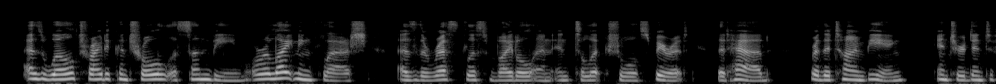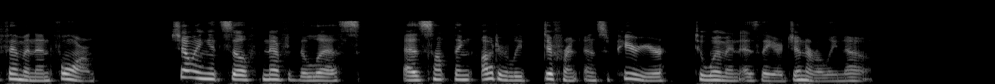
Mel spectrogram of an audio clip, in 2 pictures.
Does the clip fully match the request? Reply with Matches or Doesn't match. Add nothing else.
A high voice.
Matches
